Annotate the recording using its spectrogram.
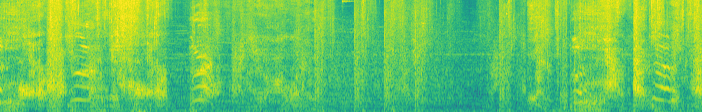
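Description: A monster growls and roars.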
